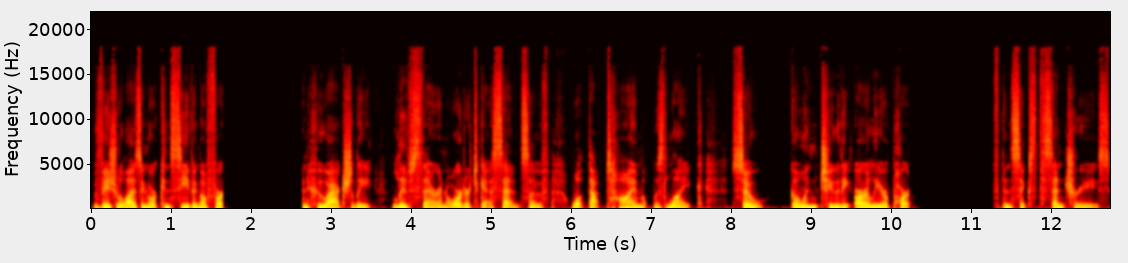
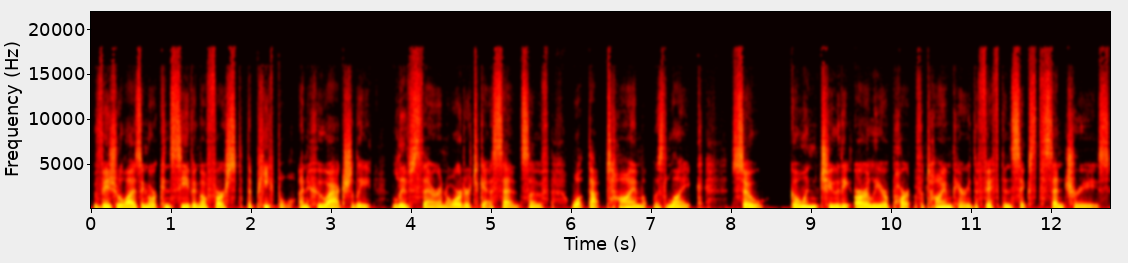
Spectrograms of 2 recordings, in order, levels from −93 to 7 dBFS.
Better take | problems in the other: second | audio cutting out; at 1.5 s for 1 s and at 10 s for 1 s

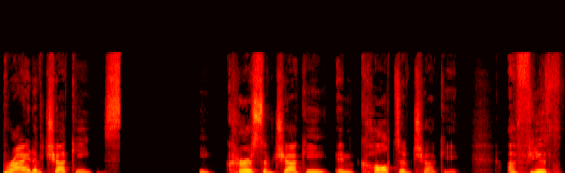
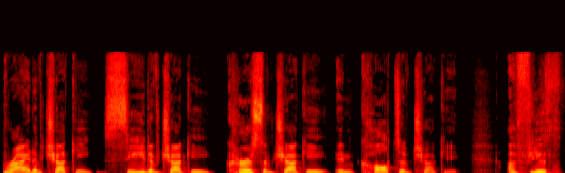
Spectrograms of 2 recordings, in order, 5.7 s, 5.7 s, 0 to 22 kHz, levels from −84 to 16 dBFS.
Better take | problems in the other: second | audio cutting out; at 1 s for 1 s

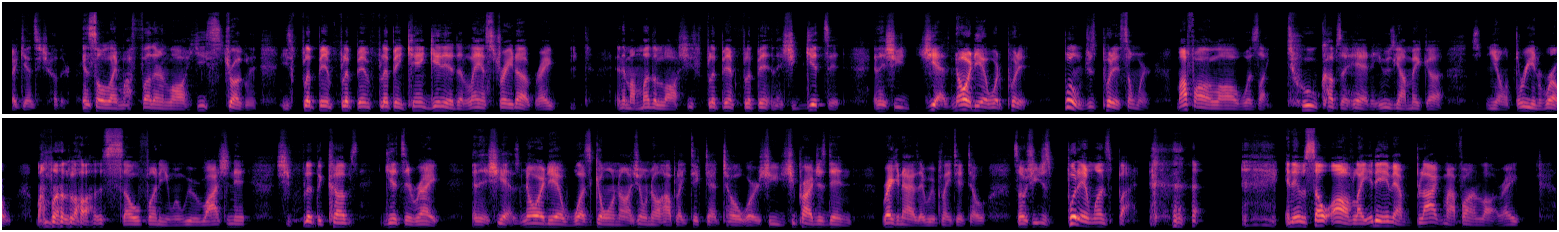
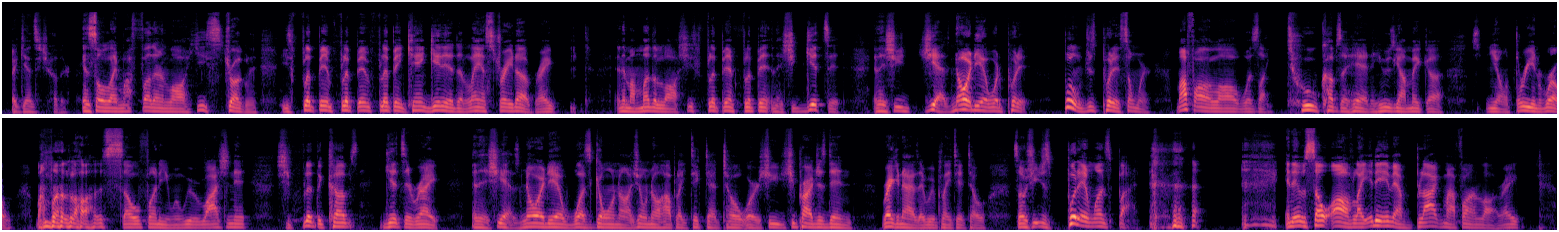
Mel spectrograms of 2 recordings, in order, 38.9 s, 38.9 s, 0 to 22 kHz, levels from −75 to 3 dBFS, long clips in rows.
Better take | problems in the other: second | thin; somewhat; fading below 350 Hz

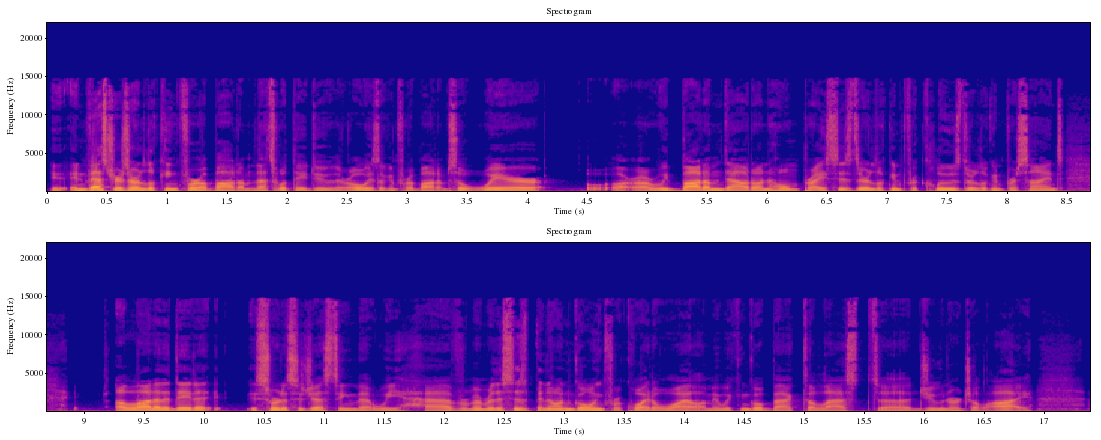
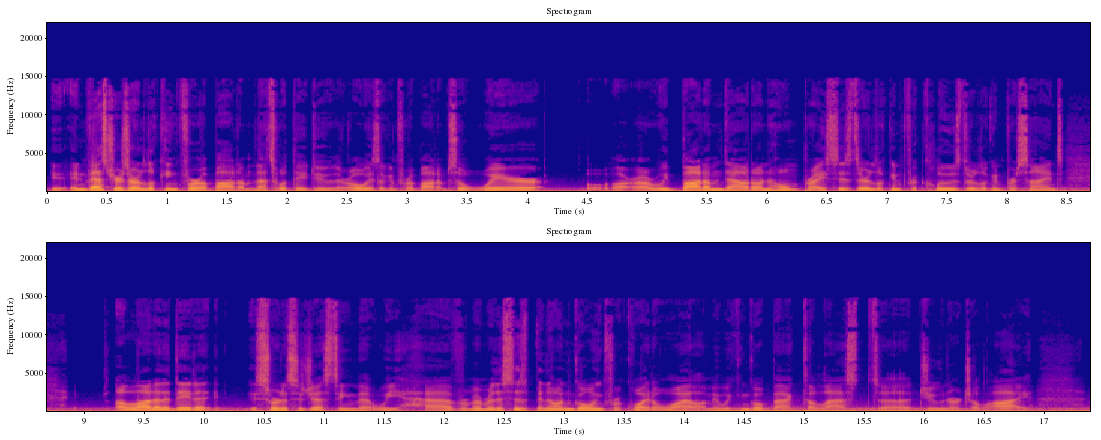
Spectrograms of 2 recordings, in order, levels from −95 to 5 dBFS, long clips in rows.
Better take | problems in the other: first | low rumble; faint; throughout; 20 dB below the speech

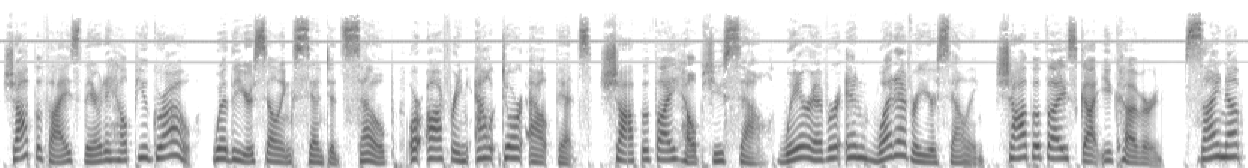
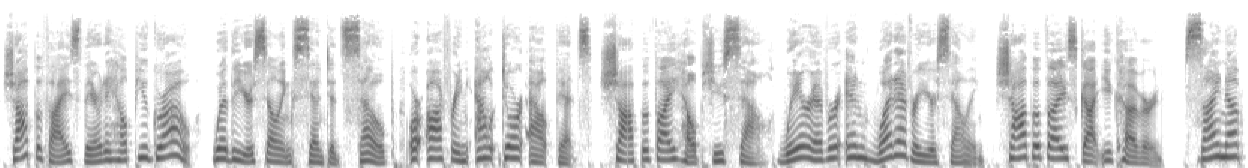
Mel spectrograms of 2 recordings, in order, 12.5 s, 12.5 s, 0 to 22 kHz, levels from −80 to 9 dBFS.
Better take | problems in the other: second | high-pitched whine; noticeable; throughout; 8 kHz, 20 dB below the speech

